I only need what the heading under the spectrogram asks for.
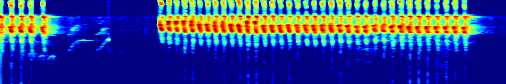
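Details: Cililin singing vigorously, a master song for training magpie-robins, kacer and cak ijo: after a few soft notes, a long burst of high, sharp, buzzy notes repeated about four times a second for three seconds.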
